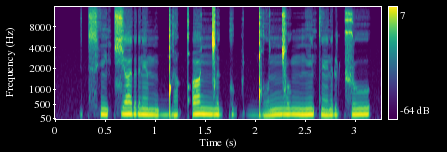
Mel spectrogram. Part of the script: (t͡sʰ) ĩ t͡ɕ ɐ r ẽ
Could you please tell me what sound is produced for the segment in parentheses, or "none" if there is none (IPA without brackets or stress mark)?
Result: t͡sʰ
